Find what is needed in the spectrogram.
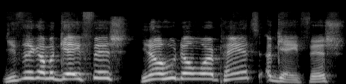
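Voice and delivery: high, mocking [name] rant. [name] answering the fish-stick question, high and mocking. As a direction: pitch it up and sneer it out.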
